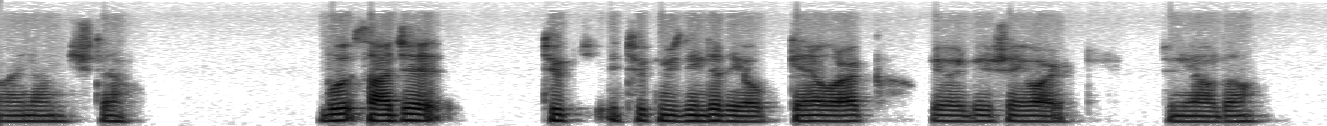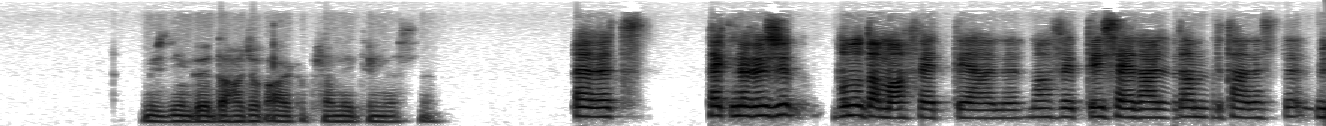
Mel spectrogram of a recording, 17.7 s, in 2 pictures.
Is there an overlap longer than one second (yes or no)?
no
